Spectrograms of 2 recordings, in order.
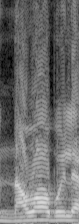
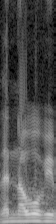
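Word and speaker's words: النووي: আপনারা অনেকেই জানেন একচুি নাওয়া বলে একটা জায়গায় উনার বাড়ি ছিল নাওয়া সিরিয়ায় নাওয়া থেকে নাওয়াবি সেখান থেকে বাংলায় তো আর এই উচ্চারণটা হয় না নববী বলি আমরা আসলে নববীর সাথে নবীর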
